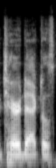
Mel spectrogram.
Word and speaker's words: pterodactyls: hey RJ yeah why can't you hear pterodactyls go to the bathroom I because the P is silent of course and this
